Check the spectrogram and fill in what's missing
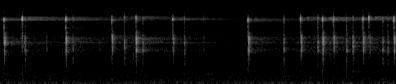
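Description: Fingertips repeatedly press and click the plastic keys of a small plastic keycap fidget cube held close up. About sixteen sharp, bright clicks come in an irregular, quick rhythm, each dying away almost at once with no low-end body.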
